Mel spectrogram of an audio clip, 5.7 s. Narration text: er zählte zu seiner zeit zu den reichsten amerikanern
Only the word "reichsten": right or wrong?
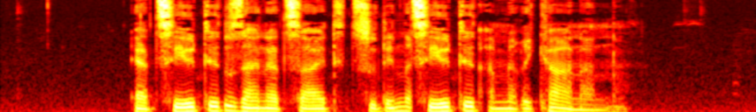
wrong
